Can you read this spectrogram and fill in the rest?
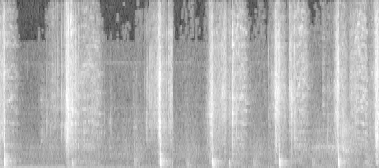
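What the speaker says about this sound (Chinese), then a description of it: "青龙椒斜切成片" Knife slicing green dragon chili peppers on a cutting board at an angle, several sharp chops spaced unevenly over a steady low kitchen hum, close and clear.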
